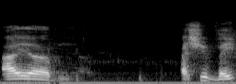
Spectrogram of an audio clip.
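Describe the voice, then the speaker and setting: The speaker is a man with an East Texas accent. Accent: East Texas Southern. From US South, East Texas. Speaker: vape reviewer, vape shop worker. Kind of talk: casual chat.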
